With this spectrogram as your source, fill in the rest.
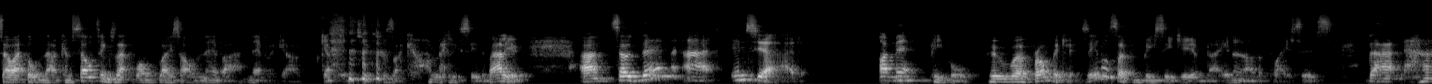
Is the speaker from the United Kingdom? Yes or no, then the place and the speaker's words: yes; South Lincolnshire, East Midlands, United Kingdom; now in Australia; I grew up in a small town in South Lincolnshire in the UK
